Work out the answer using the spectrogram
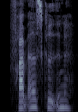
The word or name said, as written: fremadskridende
